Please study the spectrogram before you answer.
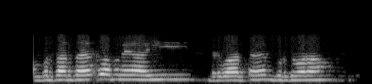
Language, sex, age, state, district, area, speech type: Punjabi, male, 18-30, Punjab, Mohali, rural, conversation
